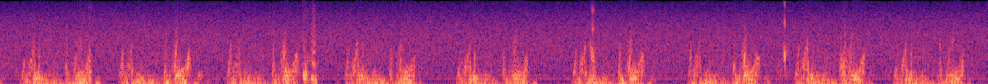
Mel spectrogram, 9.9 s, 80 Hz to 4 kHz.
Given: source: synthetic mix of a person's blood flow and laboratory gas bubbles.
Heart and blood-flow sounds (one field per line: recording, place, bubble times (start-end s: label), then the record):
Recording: Doppler ultrasound of blood flow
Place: precordium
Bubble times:
0.88-0.94 s: bubbles
3.02-3.19 s: bubbles
5.90-5.99 s: bubbles
7.83-7.89 s: bubbles
8.40-8.50 s: bubbles
From the record:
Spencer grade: 2 (many but less than half of the cardiac periods contain bubble signals, singularly or in groups)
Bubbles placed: only in the low amplitude regions of the cardiac cycle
